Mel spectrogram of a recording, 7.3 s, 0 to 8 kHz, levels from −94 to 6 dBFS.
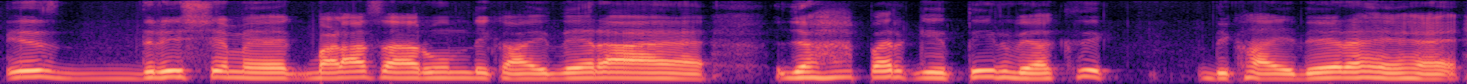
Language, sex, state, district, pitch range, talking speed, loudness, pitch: Hindi, male, Jharkhand, Ranchi, 140-165 Hz, 165 wpm, -14 LUFS, 150 Hz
